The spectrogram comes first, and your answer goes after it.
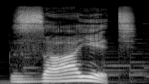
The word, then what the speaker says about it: заєць: А на який склад падає наголос у слові «заєць»? Вимовмо слово «заєць». Правильно, наголос падає на перший склад.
